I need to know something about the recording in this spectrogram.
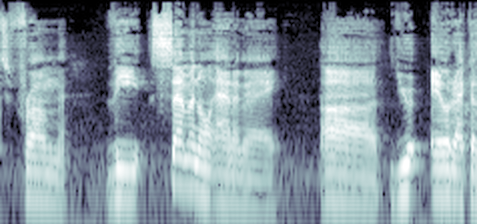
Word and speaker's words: Eureka: the seminal anime uh Aorea 7. It's it's spelled Eureka 7, but it's a 7. Please trust me.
